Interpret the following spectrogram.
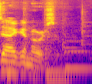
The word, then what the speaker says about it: Aganorsa: Because it's Aganorsa. Aganorsa.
